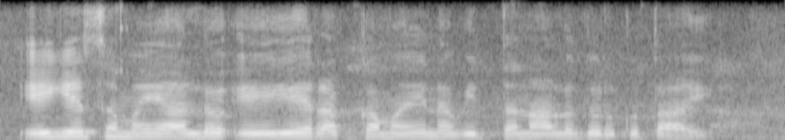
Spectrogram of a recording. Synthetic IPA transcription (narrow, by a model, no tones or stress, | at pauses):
eːje̞ːsɐmɐjaːlːoːʔeːjeːɾɐkːɐmɐjnɐʋid̪ːɐnaːlud̪oɾukut̪aːji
